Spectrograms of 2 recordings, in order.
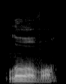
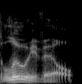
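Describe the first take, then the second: First: It uses the local residents' pronunciation. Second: It uses the common outsider pronunciation. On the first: This is how people who live there say it. "But when you're there" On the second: This is how many people elsewhere say it. "For a lot of people, it's"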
